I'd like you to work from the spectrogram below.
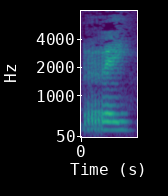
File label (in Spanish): "rrey", Silabas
